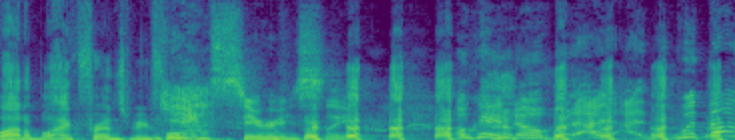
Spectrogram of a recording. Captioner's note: laugh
